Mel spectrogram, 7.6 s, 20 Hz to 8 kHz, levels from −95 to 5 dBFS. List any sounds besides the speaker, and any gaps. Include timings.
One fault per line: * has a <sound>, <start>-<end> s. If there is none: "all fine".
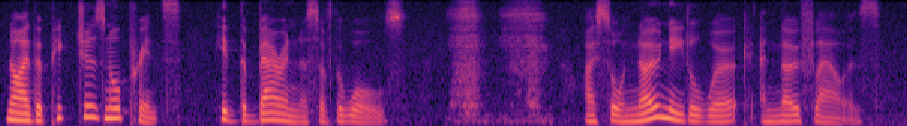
* has a sniff, 3.7-4.6 s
